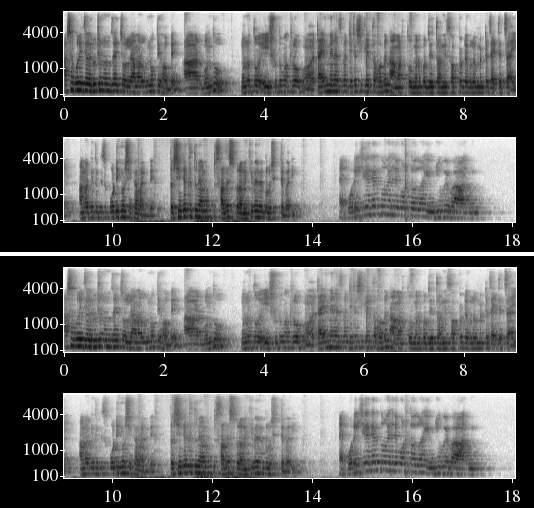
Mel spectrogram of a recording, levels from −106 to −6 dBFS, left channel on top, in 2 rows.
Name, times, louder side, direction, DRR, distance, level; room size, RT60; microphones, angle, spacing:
voice 1, 0.0-3.2 3.5-9.1 9.4-10.9 11.2-13.7, left 3 dB, 40° left, 8 dB, 0.4 m, -22 dB
sound 1, 2.2-3.2 3.5-7.9 8.5-13.8 14.1-15.1 15.4-15.5 15.8-16.0, equal, 65° left, 0.7 m, -31 dB
voice 2, 14.5-17.2, right 1 dB, 85° right, 2 dB, 1.0 m, -29 dB
3.8 x 3.4 x 3.2 m, 0.67 s
head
